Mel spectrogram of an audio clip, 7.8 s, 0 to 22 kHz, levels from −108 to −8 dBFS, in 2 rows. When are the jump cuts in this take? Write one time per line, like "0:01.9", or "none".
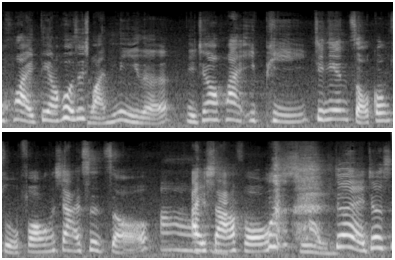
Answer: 0:03.1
